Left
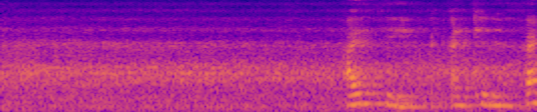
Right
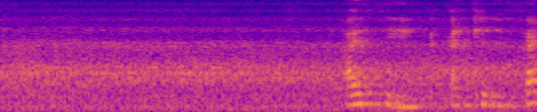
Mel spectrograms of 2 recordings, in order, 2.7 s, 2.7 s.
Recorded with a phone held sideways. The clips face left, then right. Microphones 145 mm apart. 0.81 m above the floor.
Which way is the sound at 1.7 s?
15° right (ahead or behind).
